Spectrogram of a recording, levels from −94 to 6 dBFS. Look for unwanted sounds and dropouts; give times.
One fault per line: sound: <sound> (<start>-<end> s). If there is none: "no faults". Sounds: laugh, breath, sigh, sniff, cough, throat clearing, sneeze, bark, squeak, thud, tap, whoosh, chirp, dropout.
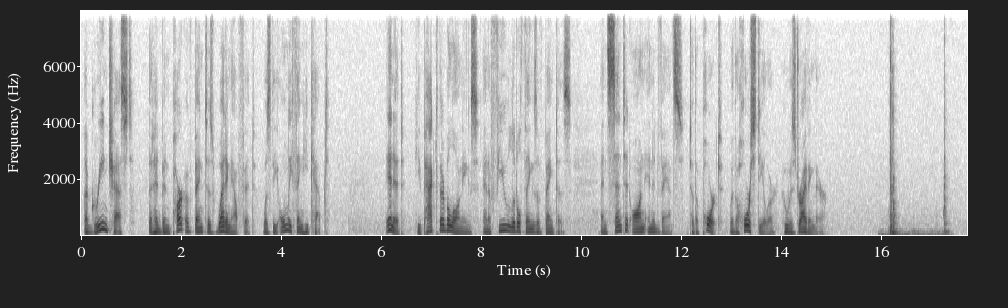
sound: squeak (15.9-17.5 s)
